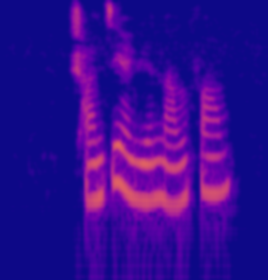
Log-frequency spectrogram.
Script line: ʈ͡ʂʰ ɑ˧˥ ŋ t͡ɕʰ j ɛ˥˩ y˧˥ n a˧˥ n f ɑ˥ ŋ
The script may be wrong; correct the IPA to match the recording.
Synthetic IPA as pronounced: ʈ͡ʂʰ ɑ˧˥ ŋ t͡ɕ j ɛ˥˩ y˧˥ n a˧˥ n f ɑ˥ ŋ

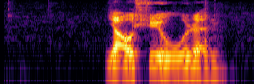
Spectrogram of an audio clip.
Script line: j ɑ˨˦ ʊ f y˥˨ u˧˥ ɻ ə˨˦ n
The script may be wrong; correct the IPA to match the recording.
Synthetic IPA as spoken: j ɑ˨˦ ʊ ɕ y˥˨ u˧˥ ɻ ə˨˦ n

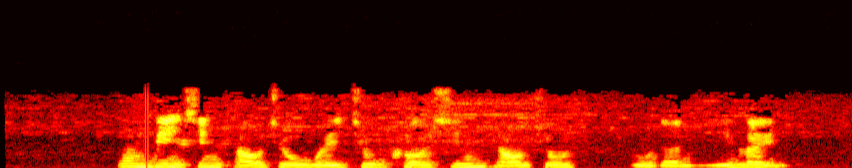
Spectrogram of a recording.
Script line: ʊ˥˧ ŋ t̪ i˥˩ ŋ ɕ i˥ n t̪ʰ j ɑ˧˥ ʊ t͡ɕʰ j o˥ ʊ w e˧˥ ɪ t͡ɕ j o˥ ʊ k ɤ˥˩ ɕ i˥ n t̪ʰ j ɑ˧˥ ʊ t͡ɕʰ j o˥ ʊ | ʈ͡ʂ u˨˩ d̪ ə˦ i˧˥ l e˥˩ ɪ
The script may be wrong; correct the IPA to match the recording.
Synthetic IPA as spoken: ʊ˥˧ ŋ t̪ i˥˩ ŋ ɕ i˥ n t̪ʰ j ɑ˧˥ ʊ t͡ɕʰ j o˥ ʊ w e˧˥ ɪ t͡ɕ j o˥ ʊ kʰ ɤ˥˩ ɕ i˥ n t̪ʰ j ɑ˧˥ ʊ t͡ɕʰ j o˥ ʊ | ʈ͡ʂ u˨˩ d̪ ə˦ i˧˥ l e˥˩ ɪ

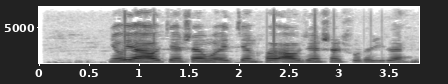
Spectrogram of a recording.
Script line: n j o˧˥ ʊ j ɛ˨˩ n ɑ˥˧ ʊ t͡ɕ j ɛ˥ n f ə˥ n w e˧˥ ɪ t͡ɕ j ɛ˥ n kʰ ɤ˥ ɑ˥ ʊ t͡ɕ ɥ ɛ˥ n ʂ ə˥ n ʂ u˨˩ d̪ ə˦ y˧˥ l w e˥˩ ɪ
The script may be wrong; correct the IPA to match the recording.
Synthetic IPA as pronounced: n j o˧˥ ʊ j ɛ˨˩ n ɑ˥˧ ʊ t͡ɕ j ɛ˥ n ʂ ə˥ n w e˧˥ ɪ t͡ɕ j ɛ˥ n kʰ ɤ˥ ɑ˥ ʊ t͡ɕ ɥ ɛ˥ n ʂ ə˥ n ʂ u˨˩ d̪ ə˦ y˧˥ l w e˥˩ ɪ

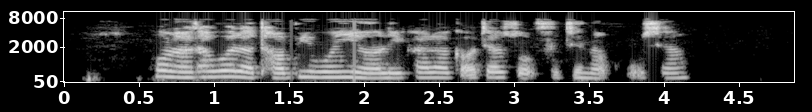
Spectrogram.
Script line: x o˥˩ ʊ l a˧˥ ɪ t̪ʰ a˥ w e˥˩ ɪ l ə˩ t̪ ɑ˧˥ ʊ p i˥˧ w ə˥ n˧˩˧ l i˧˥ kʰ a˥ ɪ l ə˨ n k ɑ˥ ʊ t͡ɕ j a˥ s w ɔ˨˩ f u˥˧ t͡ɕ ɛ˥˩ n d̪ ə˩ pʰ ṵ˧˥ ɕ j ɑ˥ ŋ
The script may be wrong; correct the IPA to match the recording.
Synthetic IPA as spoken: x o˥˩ ʊ l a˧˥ ɪ t̪ʰ a˥ w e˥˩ ɪ l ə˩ t̪ʰ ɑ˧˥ ʊ p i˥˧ w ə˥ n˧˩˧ l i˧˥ kʰ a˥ ɪ l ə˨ k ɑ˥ ʊ t͡ɕ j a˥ s w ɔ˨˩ f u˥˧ t͡ɕ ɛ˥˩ n d̪ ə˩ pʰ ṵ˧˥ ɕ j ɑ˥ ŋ

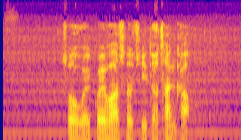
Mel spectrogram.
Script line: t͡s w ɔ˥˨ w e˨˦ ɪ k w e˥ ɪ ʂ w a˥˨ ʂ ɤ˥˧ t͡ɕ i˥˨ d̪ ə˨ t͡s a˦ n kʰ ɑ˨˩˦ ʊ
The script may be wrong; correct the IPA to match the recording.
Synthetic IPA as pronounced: t͡s w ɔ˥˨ w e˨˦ ɪ k w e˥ ɪ x w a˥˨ ʂ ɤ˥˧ t͡ɕ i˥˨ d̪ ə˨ t͡sʰ a˦ n kʰ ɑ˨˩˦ ʊ

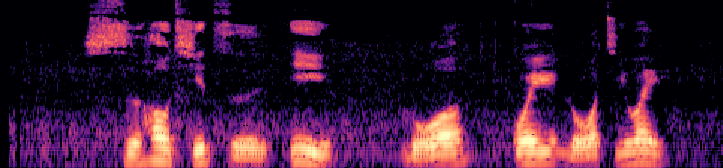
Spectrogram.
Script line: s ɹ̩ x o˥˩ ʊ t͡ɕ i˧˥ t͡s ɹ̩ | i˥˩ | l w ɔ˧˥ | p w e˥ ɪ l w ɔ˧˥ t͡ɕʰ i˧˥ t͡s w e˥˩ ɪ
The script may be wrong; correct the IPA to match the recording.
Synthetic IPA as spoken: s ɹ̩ x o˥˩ ʊ t͡ɕʰ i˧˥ t͡s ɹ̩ | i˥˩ | l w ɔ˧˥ | k w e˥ ɪ l w ɔ˧˥ t͡ɕ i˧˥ w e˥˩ ɪ

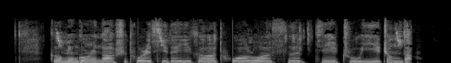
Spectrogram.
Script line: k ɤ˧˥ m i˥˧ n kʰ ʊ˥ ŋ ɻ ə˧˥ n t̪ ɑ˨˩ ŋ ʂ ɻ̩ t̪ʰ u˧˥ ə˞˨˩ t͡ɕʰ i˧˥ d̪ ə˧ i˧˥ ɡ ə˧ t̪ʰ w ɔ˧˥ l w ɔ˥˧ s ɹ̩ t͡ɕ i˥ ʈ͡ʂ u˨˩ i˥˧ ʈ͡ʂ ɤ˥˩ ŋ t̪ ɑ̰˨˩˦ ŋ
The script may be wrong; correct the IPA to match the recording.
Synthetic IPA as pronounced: k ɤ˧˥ m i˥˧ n k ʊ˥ ŋ ɻ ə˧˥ n t̪ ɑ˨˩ ŋ ʂ ɻ̩ t̪ʰ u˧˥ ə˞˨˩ t͡ɕʰ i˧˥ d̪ ə˧ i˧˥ ɡ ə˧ t̪ʰ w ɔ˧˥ l w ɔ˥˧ s ɹ̩ t͡ɕ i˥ ʈ͡ʂ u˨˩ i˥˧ ʈ͡ʂ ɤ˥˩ ŋ t̪ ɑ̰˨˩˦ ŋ

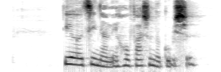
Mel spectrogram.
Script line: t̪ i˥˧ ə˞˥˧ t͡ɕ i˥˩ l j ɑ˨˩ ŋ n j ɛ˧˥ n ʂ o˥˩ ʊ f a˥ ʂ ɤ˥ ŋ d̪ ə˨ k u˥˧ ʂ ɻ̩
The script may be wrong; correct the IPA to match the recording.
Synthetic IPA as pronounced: t̪ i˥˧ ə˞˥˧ t͡ɕ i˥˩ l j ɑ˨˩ ŋ n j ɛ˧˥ n x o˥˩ ʊ f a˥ ʂ ɤ˥ ŋ d̪ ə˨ k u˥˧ ʂ ɻ̩

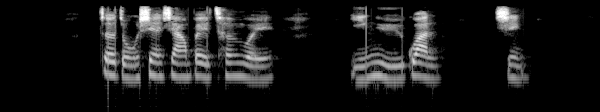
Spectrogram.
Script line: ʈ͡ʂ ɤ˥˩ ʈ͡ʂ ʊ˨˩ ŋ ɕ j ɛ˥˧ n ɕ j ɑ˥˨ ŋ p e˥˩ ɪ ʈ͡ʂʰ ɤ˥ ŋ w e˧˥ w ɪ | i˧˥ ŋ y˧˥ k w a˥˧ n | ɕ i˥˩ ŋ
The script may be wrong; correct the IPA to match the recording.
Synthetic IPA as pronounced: ʈ͡ʂ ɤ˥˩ ʈ͡ʂ ʊ˨˩ ŋ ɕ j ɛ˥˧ n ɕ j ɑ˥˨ ŋ p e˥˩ ɪ ʈ͡ʂʰ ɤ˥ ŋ w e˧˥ ɪ | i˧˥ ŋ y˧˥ k w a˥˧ n | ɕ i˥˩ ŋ

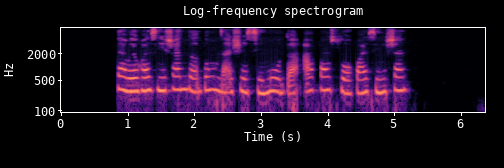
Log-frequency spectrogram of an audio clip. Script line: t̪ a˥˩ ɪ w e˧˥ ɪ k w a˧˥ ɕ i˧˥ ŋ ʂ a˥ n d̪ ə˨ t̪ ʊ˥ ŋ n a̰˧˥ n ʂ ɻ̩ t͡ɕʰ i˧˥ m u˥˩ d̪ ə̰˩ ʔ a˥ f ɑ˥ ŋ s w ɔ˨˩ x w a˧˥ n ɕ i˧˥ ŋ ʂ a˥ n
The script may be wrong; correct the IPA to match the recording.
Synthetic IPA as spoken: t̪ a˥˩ ɪ w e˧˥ ɪ x w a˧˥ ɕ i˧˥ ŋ ʂ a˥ n d̪ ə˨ t̪ ʊ˥ ŋ n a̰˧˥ n ʂ ɻ̩ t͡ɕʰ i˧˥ m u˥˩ d̪ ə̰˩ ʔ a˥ f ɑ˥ ŋ s w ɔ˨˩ x w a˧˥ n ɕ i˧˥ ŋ ʂ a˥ n

